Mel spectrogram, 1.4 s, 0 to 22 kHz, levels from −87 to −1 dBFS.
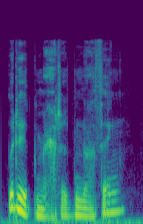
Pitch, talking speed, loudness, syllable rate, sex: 120 Hz, 165 wpm, -19 LUFS, 6.0 syllables/s, male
